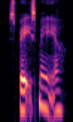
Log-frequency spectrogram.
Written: spasmager

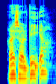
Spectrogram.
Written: RESOLVERES

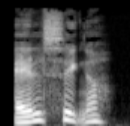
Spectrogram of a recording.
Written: alsing

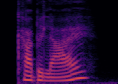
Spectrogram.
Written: kabbeleje

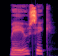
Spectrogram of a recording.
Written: mavesæk

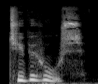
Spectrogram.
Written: typehus

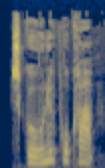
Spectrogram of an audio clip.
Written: skåneprogram

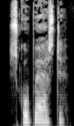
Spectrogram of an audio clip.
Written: skobørste

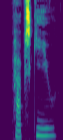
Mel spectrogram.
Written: papskive

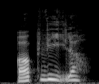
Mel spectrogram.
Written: opvigler

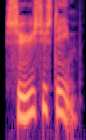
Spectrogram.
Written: søgesystem

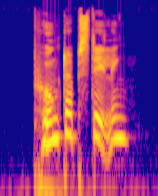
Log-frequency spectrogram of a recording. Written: punktopstilling

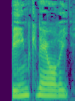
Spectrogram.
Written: bengnaveri

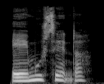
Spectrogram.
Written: AMU-center

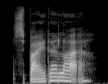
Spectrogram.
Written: spejderlejr

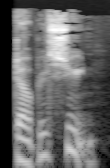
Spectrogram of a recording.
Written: dobbeltsyn

